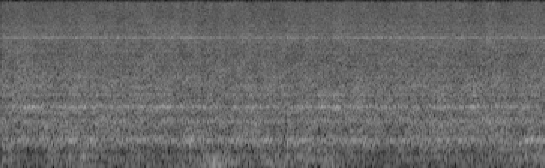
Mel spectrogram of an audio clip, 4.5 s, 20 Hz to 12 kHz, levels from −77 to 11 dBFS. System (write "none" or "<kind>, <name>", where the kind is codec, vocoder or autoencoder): codec, SNAC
